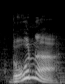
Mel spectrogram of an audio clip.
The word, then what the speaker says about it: Brunner: this is the Yoke Brunner yoke you're right Bruna that's how we say it in German language so this is how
